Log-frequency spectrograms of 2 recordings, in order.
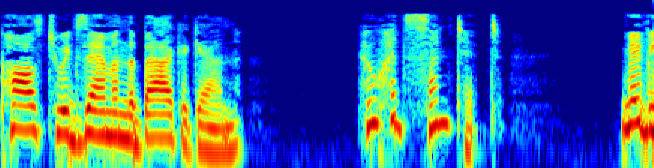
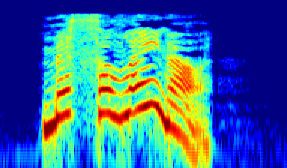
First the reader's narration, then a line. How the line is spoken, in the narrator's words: Philippa exclaimed from the doorway, gaping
